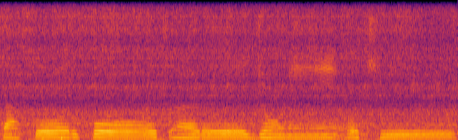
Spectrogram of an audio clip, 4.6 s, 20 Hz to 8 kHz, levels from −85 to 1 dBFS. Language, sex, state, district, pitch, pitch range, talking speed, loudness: Odia, male, Odisha, Sambalpur, 190 Hz, 185-190 Hz, 65 wpm, -16 LUFS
